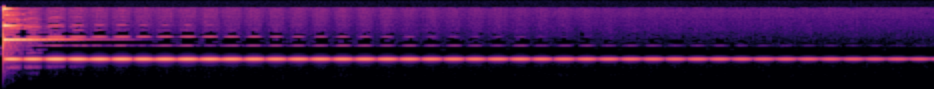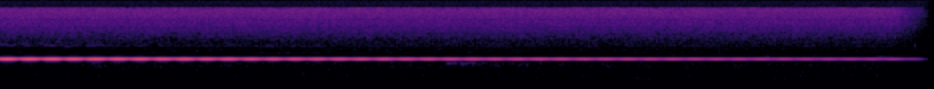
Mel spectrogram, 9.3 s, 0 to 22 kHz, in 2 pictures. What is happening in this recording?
Single chime strike from metal garden chimes.
Low cut and X Noise already done 4 ya.
Rode NTK mic. Hard mallet.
